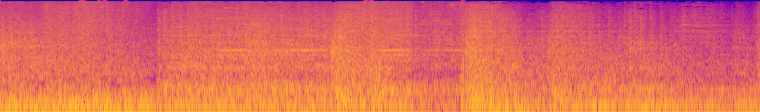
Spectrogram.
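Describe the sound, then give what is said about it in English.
A heavy, continuous roar of unstable cliffs surrounding Valparaiso collapsing in an earthquake and taking many buildings with them, with deep rumbling and crashing debris that surges in loud bursts midway through, all without any voices. “Unstable areas of the cliffs surrounding Valparaiso collapse, taking many buildings with them.”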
